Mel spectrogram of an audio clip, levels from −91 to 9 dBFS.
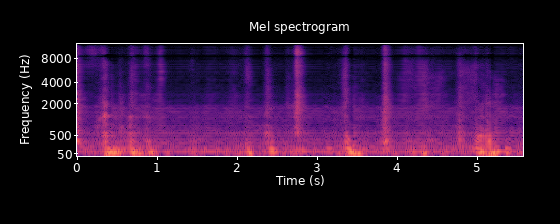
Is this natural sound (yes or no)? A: no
